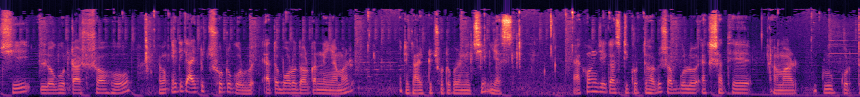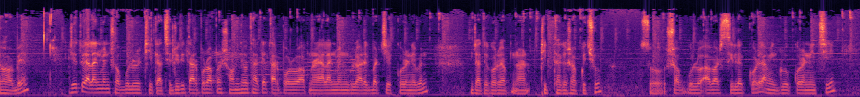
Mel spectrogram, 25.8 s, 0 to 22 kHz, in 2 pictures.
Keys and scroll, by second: 15.3 ctrl+g, 17.1 ctrl+z.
